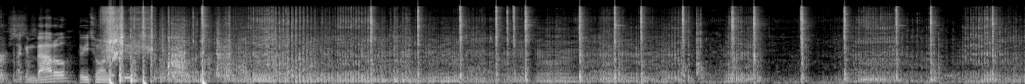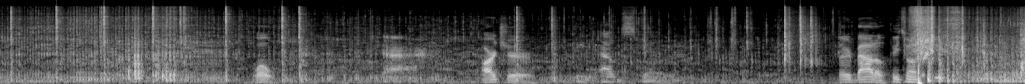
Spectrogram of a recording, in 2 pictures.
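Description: Spinning tops are launched with a sharp rip.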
